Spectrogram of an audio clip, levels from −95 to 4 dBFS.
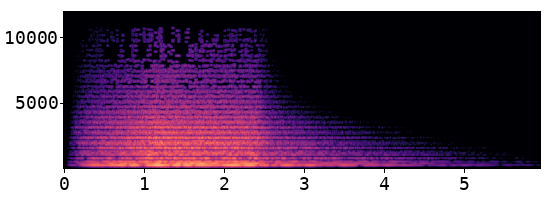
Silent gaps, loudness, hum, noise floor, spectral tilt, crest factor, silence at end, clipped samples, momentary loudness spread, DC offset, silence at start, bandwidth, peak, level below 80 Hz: none; -19 LUFS; none; -77 dBFS; -3.5 dB/octave; 18 dB; 2.3 s; under 0.1%; 22 LU; under 0.1%; 0.2 s; 9.2 kHz; -4 dBFS; -68 dBFS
